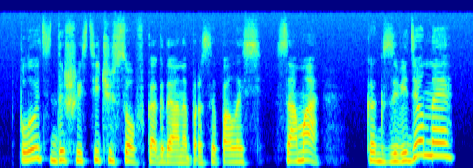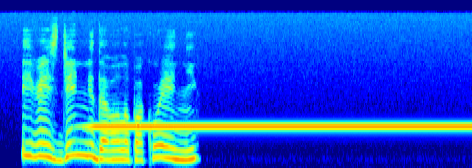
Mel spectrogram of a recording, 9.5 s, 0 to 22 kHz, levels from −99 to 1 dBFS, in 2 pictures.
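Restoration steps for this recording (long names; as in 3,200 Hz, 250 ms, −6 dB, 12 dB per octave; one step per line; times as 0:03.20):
notch filter 1,000 Hz, Q 30
broadband denoise 20 dB, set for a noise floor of −56 dBFS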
